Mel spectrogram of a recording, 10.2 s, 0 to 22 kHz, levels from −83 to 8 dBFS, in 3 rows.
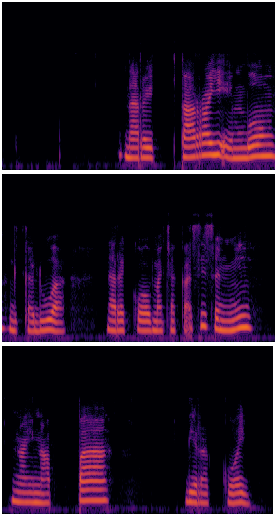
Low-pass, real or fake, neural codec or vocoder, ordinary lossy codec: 7.2 kHz; fake; codec, 16 kHz, 4.8 kbps, FACodec; Opus, 32 kbps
